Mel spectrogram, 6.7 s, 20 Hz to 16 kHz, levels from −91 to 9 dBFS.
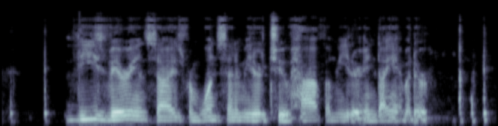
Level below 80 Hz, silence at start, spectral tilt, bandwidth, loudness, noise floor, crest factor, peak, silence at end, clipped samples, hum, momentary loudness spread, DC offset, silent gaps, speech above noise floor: -68 dBFS; 0.15 s; -4 dB/octave; 10 kHz; -19 LUFS; -41 dBFS; 18 dB; -2 dBFS; 0.15 s; under 0.1%; none; 14 LU; under 0.1%; none; 23 dB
